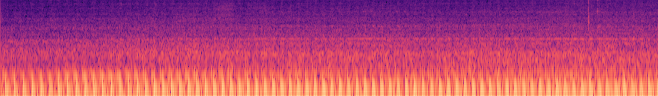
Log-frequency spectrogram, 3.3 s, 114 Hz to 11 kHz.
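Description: A Royal Enfield Meteor 350 motorcycle rides along, its single-cylinder engine throbbing loud and close in an even, rapid pulse with no voices.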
